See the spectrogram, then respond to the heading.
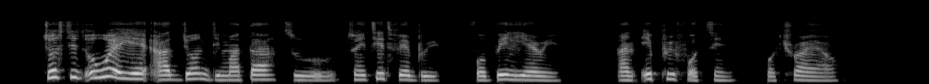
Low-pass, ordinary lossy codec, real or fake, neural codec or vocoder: none; none; fake; codec, 16 kHz, 16 kbps, FreqCodec, smaller model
